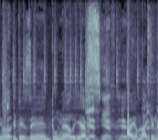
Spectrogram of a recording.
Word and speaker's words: Donnell: How do you say it is Dunell?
